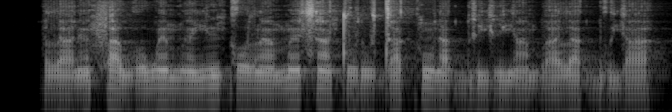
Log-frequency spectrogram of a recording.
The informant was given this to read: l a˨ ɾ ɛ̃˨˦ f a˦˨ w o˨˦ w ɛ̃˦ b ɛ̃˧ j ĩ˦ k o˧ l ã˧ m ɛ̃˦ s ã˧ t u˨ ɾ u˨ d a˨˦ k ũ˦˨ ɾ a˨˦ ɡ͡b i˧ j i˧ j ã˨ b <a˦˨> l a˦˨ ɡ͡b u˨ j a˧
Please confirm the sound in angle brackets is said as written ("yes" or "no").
no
